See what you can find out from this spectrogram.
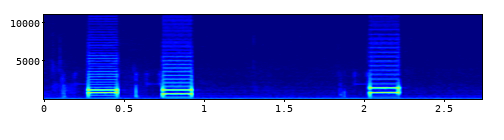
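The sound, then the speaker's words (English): Three touch-tone telephone keypresses dialing a call to a Dunkin' Donuts: two quick dual-tone beeps close together, then a pause and a third beep, clear with a faint background hum. “See if I can dial this right.”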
